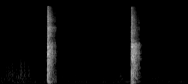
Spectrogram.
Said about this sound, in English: I'm clapping, baby.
